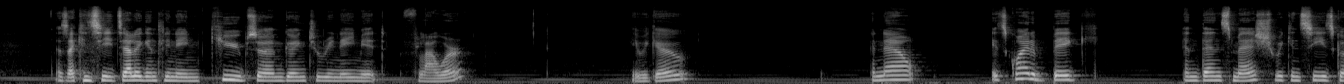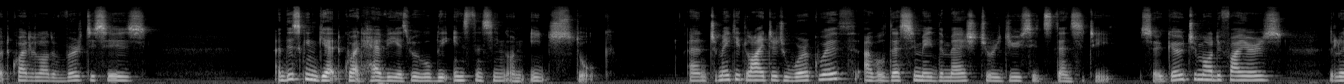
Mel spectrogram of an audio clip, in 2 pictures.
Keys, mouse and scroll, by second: 0.2-1.2 scroll down 4, 3.5 click, 4.9 click, 5.0 click, 10.1 click, 14.2 click, 16.7 click, 20.9 click, 26.4 click.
